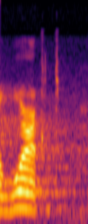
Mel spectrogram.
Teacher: Fíjense, para un sonido final no sonoro, la ed se pronuncia como una T. Work termina en K, el sonido final sería worked, con una T al final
